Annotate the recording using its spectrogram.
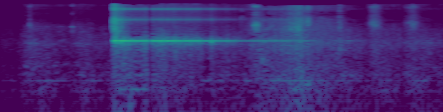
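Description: A bright ding about a second in, sounding again a moment later, its ringing tone fading over about two seconds.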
